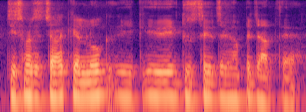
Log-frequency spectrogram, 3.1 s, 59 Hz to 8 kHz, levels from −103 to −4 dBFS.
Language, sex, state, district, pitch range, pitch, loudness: Hindi, male, Bihar, Supaul, 105-115 Hz, 110 Hz, -24 LUFS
